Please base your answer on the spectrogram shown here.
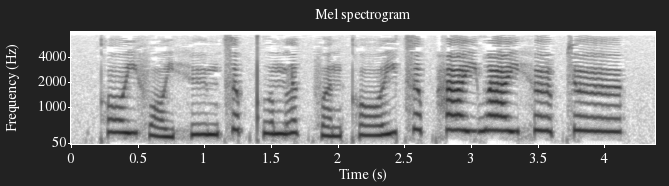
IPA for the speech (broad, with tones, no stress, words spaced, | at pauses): kʰɔː˧jfɔː˨˩j hyː˨mt͡sɐ˥p̚kʷʰɐ˧m lɐ˥k̚fɐ˨n kʰɔː˨˥jt͡sɐ˥p̚haː˥j waː˥jhœː˥p̚sœː˥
